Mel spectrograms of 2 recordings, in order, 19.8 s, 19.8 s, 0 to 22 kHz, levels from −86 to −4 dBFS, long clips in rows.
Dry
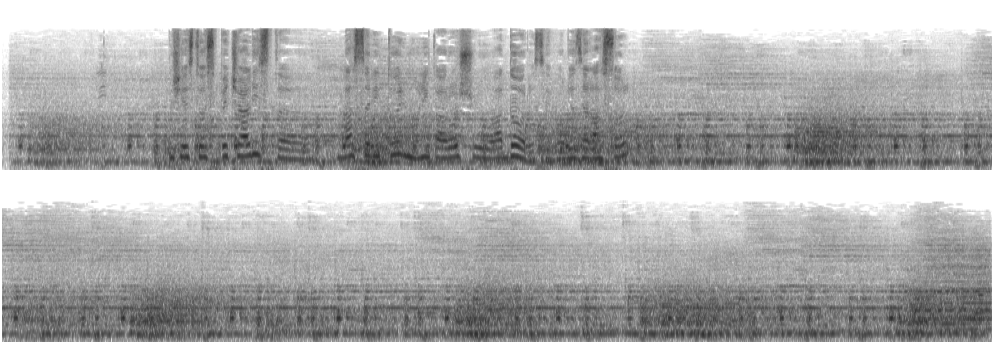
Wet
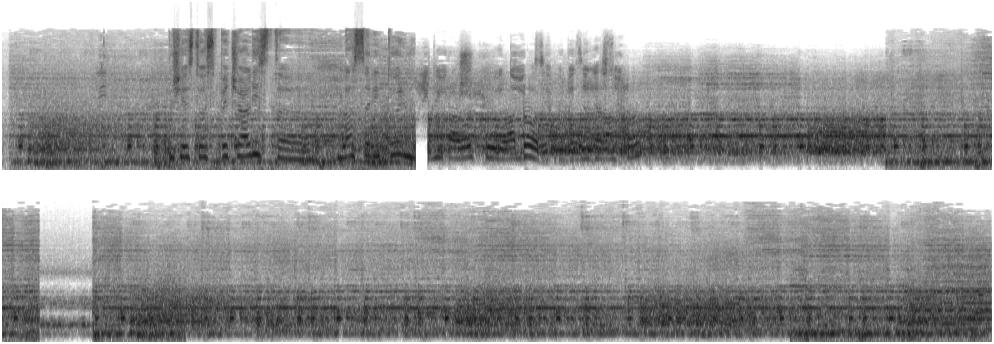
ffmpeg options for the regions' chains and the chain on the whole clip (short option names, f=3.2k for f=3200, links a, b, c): -filter_complex "[0:a]asettb=1/sr,asplit=3[a][b][c];[a]atrim=end=2.634[d];[b]atrim=start=2.63:end=3.5,asetpts=PTS-STARTPTS,afade=t=in:d=0.004:c=qsin,afade=t=out:st=0.866:d=0.004:c=qsin,bandreject=f=7.2k:w=9.6,acompressor=threshold=-25dB:ratio=2.5:attack=3.2:release=140:knee=1:detection=peak,highshelf=f=10k:g=8.5[e];[c]atrim=start=3.496[f];[d][e]acrossfade=d=0.004:c1=hsin:c2=qsin[g];[g][f]acrossfade=d=0.004:c1=qsin:c2=hsin,asettb=1/sr,asplit=3[h][i][j];[h]atrim=end=4.134[k];[i]atrim=start=4.13:end=8.84,asetpts=PTS-STARTPTS,afade=t=in:d=0.004:c=qsin,afade=t=out:st=4.706:d=0.004:c=qsin,highpass=f=270:w=0.5412,highpass=f=270:w=1.3066,equalizer=f=350:t=q:w=4:g=9,equalizer=f=730:t=q:w=4:g=6,equalizer=f=1.3k:t=q:w=4:g=8,equalizer=f=3.4k:t=q:w=4:g=3,lowpass=f=5k:w=0.5412,lowpass=f=5k:w=1.3066,acrossover=split=2400[l][m];[l]adelay=130[n];[n][m]amix=inputs=2:normalize=0,atrim=end_sample=207711[o];[j]atrim=start=8.836[p];[k][o]acrossfade=d=0.004:c1=hsin:c2=qsin[q];[q][p]acrossfade=d=0.004:c1=qsin:c2=hsin,asettb=1/sr,asplit=3[r][s][t];[r]atrim=end=10.274[u];[s]atrim=start=10.27:end=10.81,asetpts=PTS-STARTPTS,afade=t=in:d=0.004:c=qsin,afade=t=out:st=0.536:d=0.004:c=qsin,bandreject=f=50:t=h:w=6,bandreject=f=100:t=h:w=6,bandreject=f=150:t=h:w=6,bandreject=f=200:t=h:w=6,bandreject=f=250:t=h:w=6,acrusher=bits=6:dc=4:mix=0:aa=0.000001,asplit=3[v][w][x];[v]bandpass=f=300:t=q:w=8,volume=0dB[y];[w]bandpass=f=870:t=q:w=8,volume=-6dB[z];[x]bandpass=f=2.24k:t=q:w=8,volume=-9dB[aa];[y][z][aa]amix=inputs=3:normalize=0[ab];[t]atrim=start=10.806[ac];[u][ab]acrossfade=d=0.004:c1=hsin:c2=qsin[ad];[ad][ac]acrossfade=d=0.004:c1=qsin:c2=hsin,asettb=1/sr,asplit=3[ae][af][ag];[ae]atrim=end=11.744[ah];[af]atrim=start=11.74:end=17.79,asetpts=PTS-STARTPTS,afade=t=in:d=0.004:c=qsin,afade=t=out:st=6.046:d=0.004:c=qsin,highpass=220,equalizer=f=1.7k:w=1.9:g=-5.5[ai];[ag]atrim=start=17.786[aj];[ah][ai]acrossfade=d=0.004:c1=hsin:c2=qsin[ak];[ak][aj]acrossfade=d=0.004:c1=qsin:c2=hsin,alimiter=limit=-18.5dB:level=0:latency=1:release=183,acontrast=69,volume=5dB"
